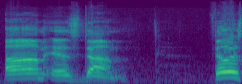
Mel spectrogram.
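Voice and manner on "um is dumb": very slow, deliberate; slow punchline. Shown as a demonstration. Coach stating a memorable rule slowly. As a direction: land each word slowly. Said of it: "Think of it like this".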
